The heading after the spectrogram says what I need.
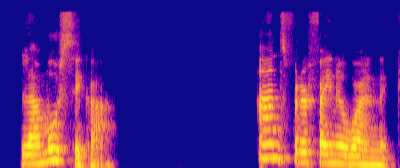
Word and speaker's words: música: Accent in the U here this time. Listen to it carefully and try it after me. La música. La música.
